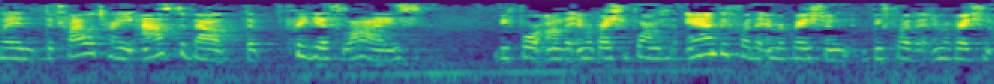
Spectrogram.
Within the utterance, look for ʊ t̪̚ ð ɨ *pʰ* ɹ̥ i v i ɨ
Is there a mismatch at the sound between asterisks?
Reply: no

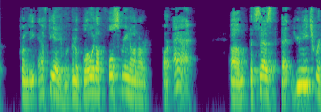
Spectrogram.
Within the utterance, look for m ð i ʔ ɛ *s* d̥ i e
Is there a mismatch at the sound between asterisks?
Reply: yes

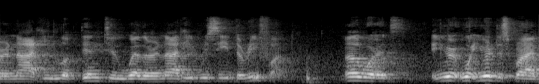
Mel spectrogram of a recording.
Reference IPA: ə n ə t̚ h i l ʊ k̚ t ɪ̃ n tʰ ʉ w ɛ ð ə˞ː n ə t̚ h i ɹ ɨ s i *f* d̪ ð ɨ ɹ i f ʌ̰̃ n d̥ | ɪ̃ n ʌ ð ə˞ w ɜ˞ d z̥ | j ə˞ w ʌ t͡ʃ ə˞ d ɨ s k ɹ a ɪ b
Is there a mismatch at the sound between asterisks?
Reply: yes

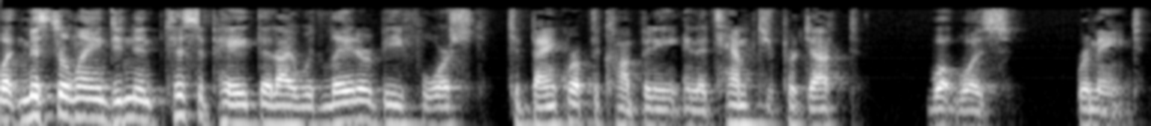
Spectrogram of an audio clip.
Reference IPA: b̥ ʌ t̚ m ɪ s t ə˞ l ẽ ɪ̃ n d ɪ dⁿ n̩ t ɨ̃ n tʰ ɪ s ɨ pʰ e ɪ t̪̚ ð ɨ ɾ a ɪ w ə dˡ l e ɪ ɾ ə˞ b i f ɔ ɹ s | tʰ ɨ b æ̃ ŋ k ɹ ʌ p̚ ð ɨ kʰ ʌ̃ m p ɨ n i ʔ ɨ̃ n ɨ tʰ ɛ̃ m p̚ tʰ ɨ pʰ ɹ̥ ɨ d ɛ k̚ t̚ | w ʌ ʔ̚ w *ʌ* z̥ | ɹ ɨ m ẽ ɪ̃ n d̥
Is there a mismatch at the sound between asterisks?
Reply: no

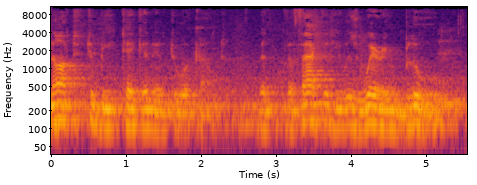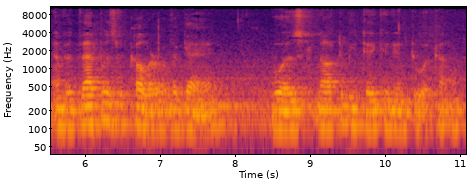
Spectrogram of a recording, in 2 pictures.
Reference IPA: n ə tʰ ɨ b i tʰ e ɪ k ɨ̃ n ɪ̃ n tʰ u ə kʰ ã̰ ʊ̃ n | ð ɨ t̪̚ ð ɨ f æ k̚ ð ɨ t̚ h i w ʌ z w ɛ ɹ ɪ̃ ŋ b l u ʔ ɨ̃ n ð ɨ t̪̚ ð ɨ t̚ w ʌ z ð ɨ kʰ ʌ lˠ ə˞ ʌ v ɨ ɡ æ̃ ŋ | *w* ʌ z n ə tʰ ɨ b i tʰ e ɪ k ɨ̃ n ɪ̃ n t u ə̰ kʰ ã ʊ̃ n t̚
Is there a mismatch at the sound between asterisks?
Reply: no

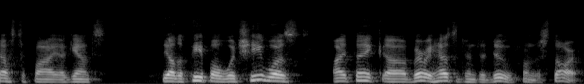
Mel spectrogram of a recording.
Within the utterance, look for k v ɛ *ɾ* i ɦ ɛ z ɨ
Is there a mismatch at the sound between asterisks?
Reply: yes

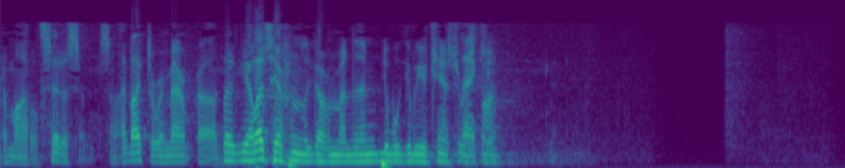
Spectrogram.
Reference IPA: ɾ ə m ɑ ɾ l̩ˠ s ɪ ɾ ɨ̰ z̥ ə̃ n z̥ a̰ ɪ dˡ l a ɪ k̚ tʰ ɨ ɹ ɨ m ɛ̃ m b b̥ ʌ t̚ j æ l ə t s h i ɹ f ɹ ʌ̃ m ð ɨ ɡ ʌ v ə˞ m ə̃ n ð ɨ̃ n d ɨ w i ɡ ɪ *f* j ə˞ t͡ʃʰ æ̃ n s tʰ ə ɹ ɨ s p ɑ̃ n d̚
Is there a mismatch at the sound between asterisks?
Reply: yes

